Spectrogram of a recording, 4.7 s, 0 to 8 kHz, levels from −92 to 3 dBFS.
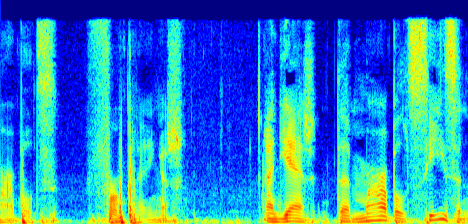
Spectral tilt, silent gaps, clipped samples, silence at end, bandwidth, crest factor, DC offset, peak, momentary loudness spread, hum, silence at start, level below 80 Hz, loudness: -5 dB/octave; none; under 0.1%; 0 s; 7.6 kHz; 16 dB; under 0.1%; -2 dBFS; 20 LU; none; 0 s; -26 dBFS; -18 LUFS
